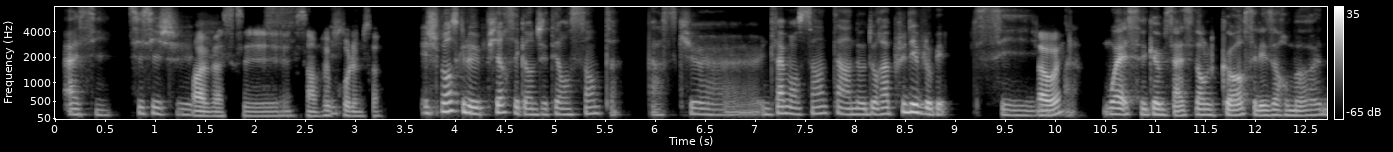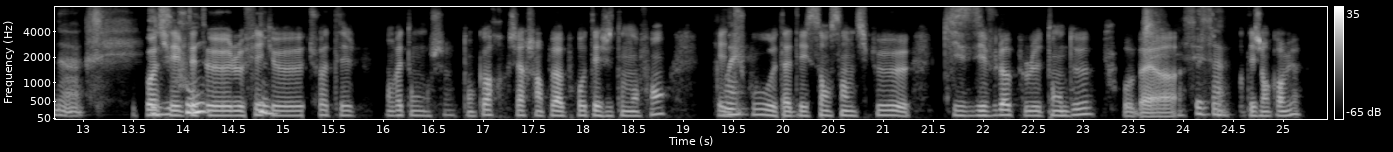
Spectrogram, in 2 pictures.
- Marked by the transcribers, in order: unintelligible speech
- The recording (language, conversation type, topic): French, podcast, Quelles odeurs dans la maison te rappellent un moment heureux ?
